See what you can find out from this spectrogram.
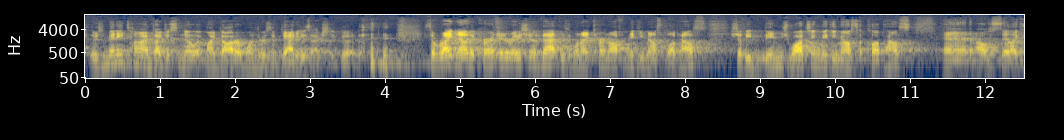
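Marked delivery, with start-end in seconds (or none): none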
